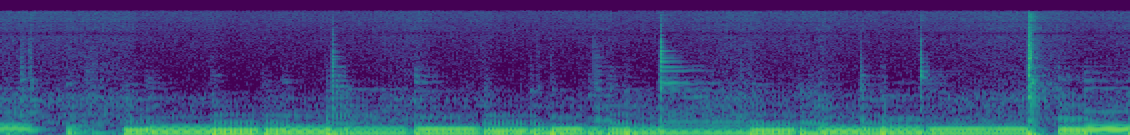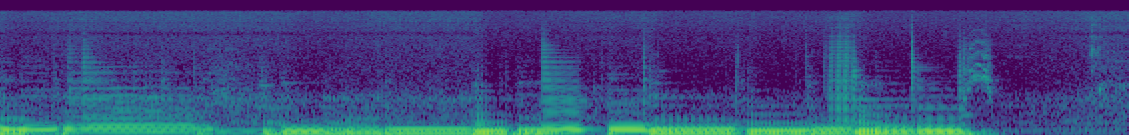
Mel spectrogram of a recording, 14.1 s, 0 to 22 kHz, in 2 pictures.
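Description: Zon VB4 headless electric bass played fingerstyle on its neck pickup: a line of low plucked notes with a mellow, round tone, one note gliding up and back down about halfway through. The playing stops about a second before the end.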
